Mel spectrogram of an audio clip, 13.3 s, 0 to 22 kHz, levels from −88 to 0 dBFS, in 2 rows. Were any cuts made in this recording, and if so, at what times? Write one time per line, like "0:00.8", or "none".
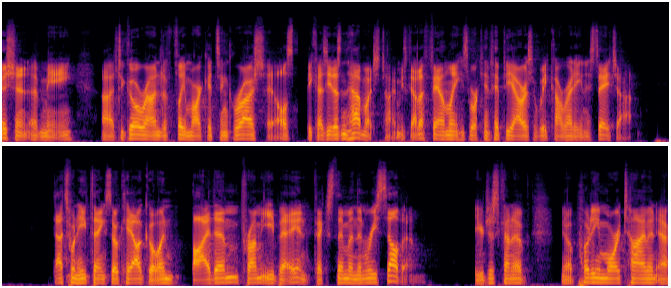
0:11.4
